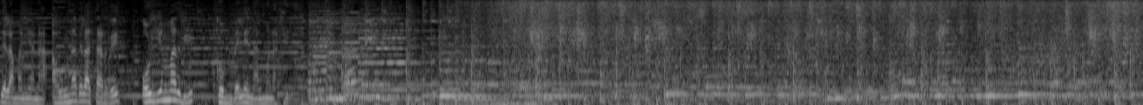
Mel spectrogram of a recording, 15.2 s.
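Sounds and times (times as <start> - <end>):
speech: 0.0 - 5.0
running shower water: 5.9 - 15.2.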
